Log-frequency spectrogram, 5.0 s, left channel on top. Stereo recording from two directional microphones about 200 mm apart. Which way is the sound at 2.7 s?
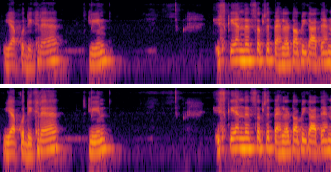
20° right (ahead or behind).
